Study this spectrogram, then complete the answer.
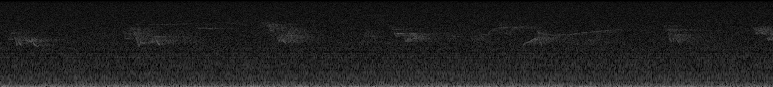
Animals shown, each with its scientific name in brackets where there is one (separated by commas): Black-throated Green Warbler (Setophaga virens), Great Crested Flycatcher (Myiarchus crinitus), Red-eyed Vireo (Vireo olivaceus), Eastern Wood-Pewee (Contopus virens)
